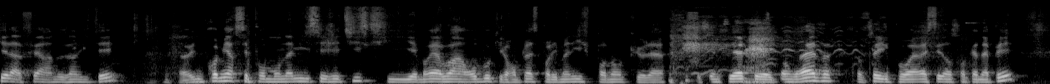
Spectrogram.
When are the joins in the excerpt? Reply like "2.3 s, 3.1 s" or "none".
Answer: none

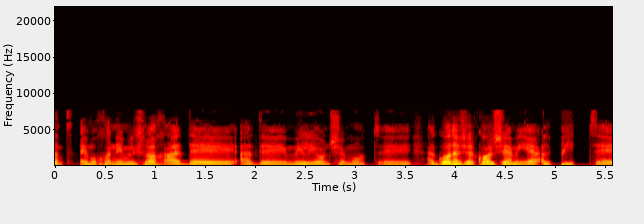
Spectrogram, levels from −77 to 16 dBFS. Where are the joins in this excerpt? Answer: 3.6 s

